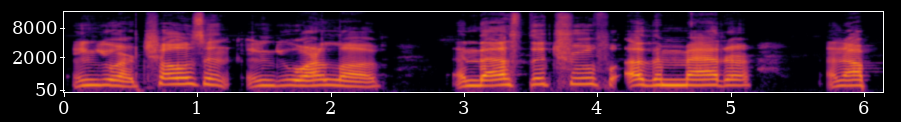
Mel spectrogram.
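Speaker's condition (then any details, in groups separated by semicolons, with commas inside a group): Cerebral palsy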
